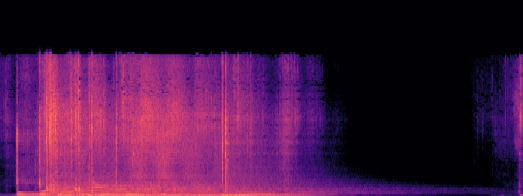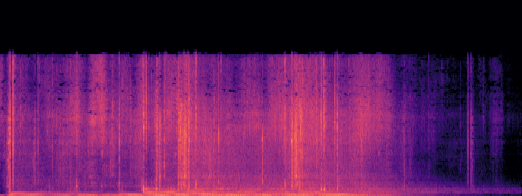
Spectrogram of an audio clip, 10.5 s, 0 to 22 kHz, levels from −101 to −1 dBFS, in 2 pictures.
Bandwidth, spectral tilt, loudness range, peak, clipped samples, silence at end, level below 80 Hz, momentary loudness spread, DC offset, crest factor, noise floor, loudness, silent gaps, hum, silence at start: 16.5 kHz; -3 dB/octave; 10 LU; -6 dBFS; under 0.1%; 0.5 s; -42 dBFS; 14 LU; under 0.1%; 26 dB; -79 dBFS; -30 LUFS; none; none; 0.05 s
